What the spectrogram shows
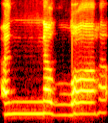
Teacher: اللہ کا لام ہیوی ادا کرنا ہے، موٹا پڑھنا ہے. اس میں جلالت تفخیم ہے.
